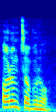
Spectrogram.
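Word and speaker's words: 오른쪽으로: এখন এখানে যেহেতু বাসিম আছে এই জন্য এটার সাথে যুক্ত করতে হবে উরো, এবং উরো যুক্ত করার ফলে উচ্চারণ চেঞ্জ হয়ে যাবে, উচ্চারণ হবে অরুঞ্চগুড়ো।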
